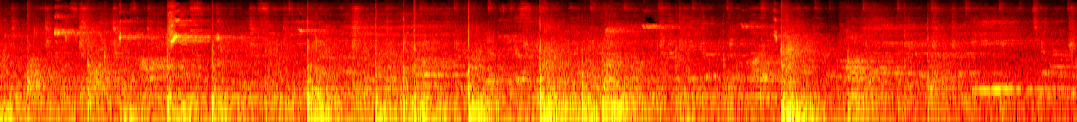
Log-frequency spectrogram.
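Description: Basketball bouncing on an indoor court floor in irregular thuds, with players calling out, echoing in a sports hall.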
